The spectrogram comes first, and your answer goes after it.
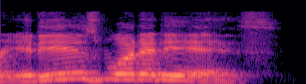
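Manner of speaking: slow, high, loud shrugging excuse; mocking a worker's tired excuse; resigned excuse. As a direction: drag it out like a lazy brush-off. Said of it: "You've heard that excuse".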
